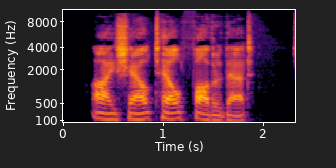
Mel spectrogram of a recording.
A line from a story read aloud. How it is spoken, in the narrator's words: said Phyllis in her most decided voice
